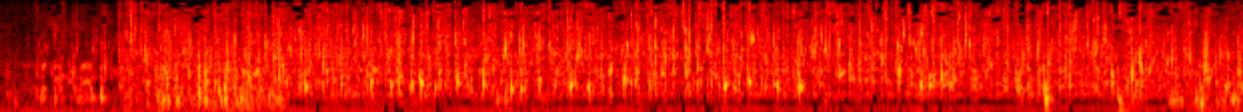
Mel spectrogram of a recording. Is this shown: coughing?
no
